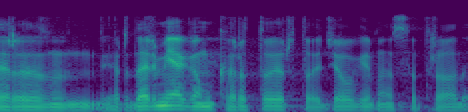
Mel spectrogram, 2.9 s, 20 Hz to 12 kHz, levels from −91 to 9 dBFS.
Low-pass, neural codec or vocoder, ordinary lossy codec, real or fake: 7.2 kHz; none; Opus, 64 kbps; real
